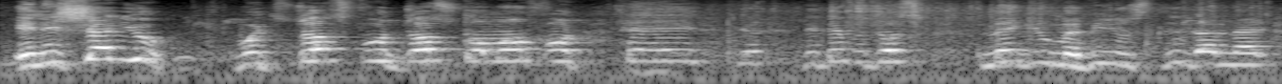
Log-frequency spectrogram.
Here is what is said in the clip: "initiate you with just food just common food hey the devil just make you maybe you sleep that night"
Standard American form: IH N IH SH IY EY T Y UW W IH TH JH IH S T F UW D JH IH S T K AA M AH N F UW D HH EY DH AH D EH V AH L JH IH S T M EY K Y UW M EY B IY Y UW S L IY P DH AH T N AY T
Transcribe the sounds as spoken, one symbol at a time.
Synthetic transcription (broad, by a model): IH N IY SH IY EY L Y UW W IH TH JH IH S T F UW D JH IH S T K AA M AH N F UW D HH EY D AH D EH W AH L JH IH S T M EY K Y UW M EY B IY Y UW S L IY P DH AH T N AY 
